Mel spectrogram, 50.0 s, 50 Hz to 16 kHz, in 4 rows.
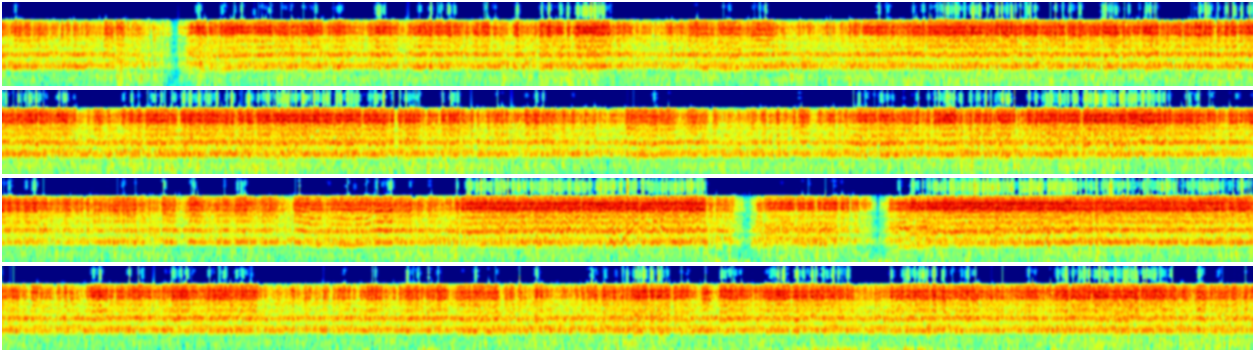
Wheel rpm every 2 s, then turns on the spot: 140, 230, 230, 230, 230, 230, 230, 240, 230, 230, 220, 220, 230, 220, 210, 150, 140, 220, 230, 230, 230, 230, 230, 230, 220.
none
